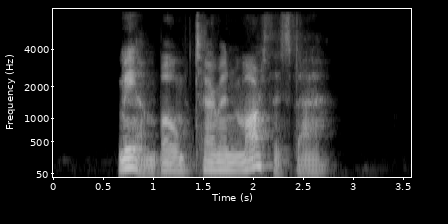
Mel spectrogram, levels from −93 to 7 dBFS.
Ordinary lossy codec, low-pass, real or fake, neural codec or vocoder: AAC, 32 kbps; 7.2 kHz; fake; autoencoder, 48 kHz, 128 numbers a frame, DAC-VAE, trained on Japanese speech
